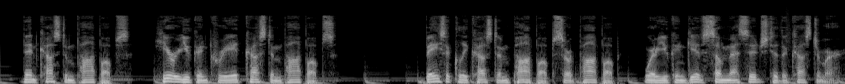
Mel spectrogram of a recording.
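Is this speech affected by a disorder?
No.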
